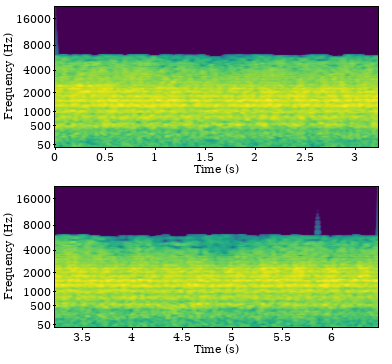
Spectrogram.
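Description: Audience applauding, a dense, steady clapping that breaks out just before and runs on without letting up.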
